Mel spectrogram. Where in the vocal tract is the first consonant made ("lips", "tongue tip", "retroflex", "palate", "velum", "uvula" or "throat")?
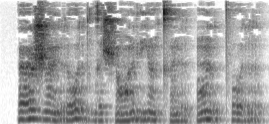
retroflex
